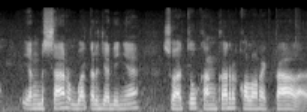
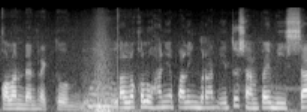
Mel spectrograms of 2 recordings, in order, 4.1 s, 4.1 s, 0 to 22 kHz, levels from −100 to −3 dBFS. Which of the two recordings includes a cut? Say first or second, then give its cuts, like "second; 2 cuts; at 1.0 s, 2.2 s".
second; 1 cut; at 1.6 s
